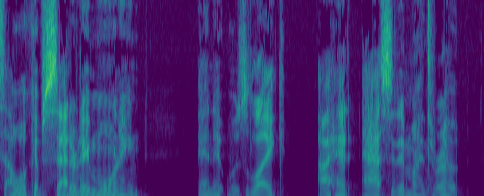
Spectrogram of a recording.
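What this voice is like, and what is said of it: Audibly sick, sore-throat voice. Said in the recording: “as you can probably tell by my voice, is I got strep”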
